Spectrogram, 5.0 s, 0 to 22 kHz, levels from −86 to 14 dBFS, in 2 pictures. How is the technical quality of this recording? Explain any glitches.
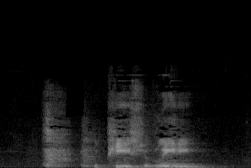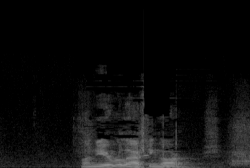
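The technical quality is compromised by three glitches in the last four seconds and the first second.

Damaged data in a compressed stream strikes twice, at 0.66–0.72 s and 3.95–4.00 s. Corrupted frames make the decoder lose sync and hunt for the next header, producing a brief glitch; a spectrogram shows a short smeared broadband patch and a discontinuity.

A loud pop, heard as two sharp pops from 4.14 to 4.29 s, peaks roughly ten decibels above the sound, likely from a voltage step such as a plug or switch. The waveform shows two tall spikes riding over the continuing signal.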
